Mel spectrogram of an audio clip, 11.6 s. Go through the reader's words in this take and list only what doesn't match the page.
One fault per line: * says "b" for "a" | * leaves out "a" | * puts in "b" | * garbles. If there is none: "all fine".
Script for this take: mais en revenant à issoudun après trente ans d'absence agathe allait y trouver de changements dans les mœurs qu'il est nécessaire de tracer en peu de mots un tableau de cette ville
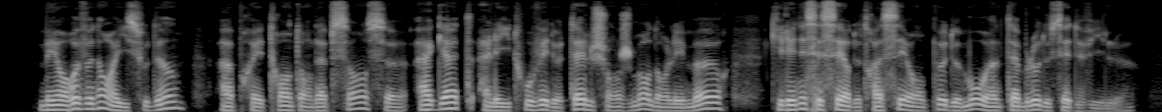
* puts in "tels"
